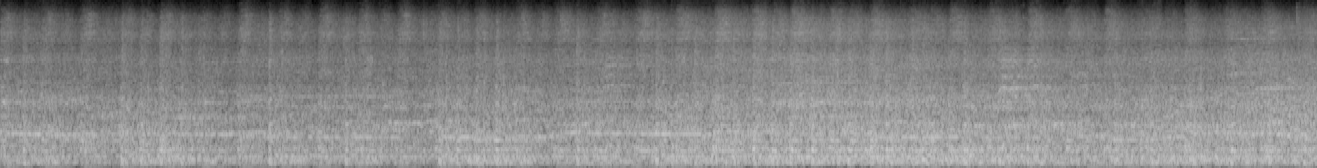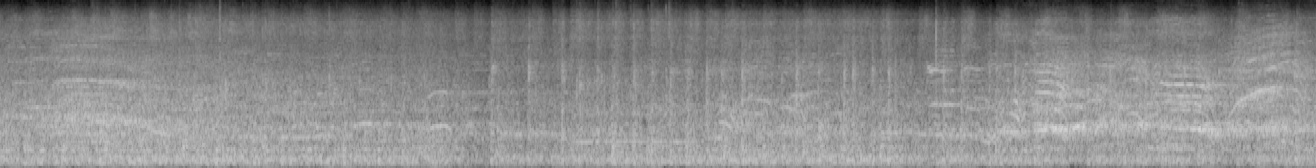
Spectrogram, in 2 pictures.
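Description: Football broadcast sound: a voice, most likely the match commentator, over a steady background with music-like tones. The voice grows livelier about midway and again near the end as attacks develop.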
